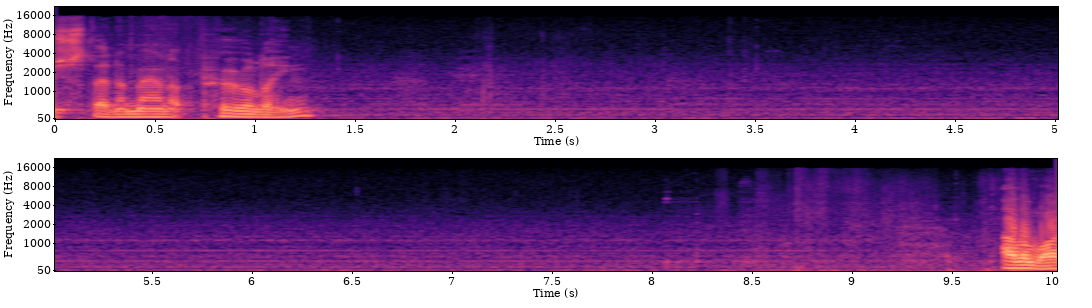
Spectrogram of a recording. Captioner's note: silence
